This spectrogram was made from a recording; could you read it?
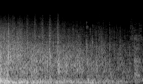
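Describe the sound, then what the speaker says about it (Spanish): A frag grenade explodes in Call of Duty Warzone with a loud, close boom that rolls off over a second and a half, with no talk over it. "Lanzando una granada de fragmentación"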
